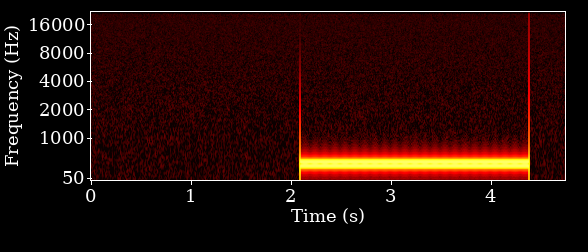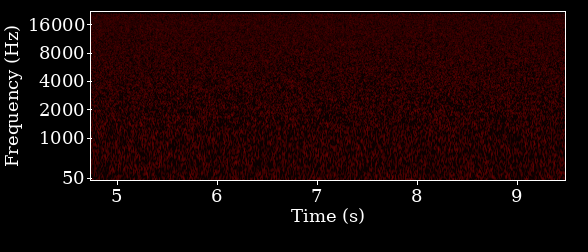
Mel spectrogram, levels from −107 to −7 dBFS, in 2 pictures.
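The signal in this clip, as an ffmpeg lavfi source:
ffmpeg -f lavfi -i "aevalsrc='0.075*(sin(2*PI*350*t)+sin(2*PI*440*t))':duration=2.29:sample_rate=44100" out.wav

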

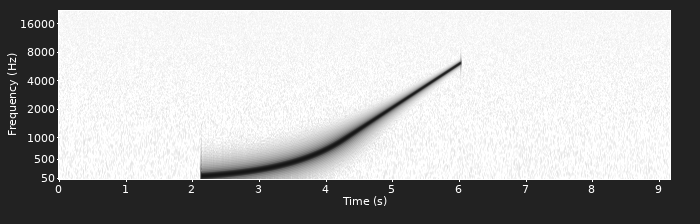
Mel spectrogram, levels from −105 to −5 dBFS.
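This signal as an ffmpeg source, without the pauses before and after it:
ffmpeg -f lavfi -i "aevalsrc='0.2*clip(min(t,3.9-t)/0.01,0,1)*sin(2*PI*100*3.9/log(6200/100)*(exp(log(6200/100)*t/3.9)-1))':duration=3.9:sample_rate=44100" out.wav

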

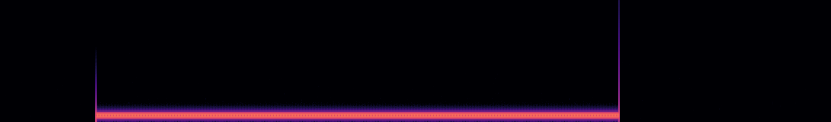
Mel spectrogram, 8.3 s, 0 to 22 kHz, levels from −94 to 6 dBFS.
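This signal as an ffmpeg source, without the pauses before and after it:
ffmpeg -f lavfi -i "aevalsrc='0.0447*(sin(2*PI*196*t)+sin(2*PI*261.63*t))':duration=5.23:sample_rate=44100" out.wav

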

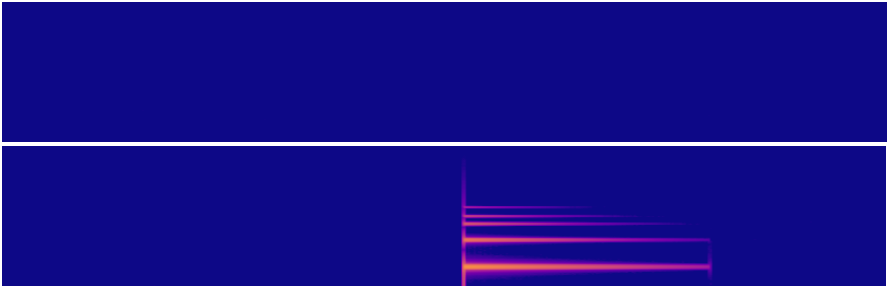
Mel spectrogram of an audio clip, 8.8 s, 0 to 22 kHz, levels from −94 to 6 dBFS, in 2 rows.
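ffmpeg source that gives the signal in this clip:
ffmpeg -f lavfi -i "aevalsrc='0.112*pow(10,-3*t/1.9)*sin(2*PI*558*t)+0.0422*pow(10,-3*t/1.443)*sin(2*PI*1395*t)+0.0158*pow(10,-3*t/1.254)*sin(2*PI*2232*t)+0.00596*pow(10,-3*t/1.172)*sin(2*PI*2790*t)+0.00224*pow(10,-3*t/1.084)*sin(2*PI*3627*t)':duration=1.23:sample_rate=44100" out.wav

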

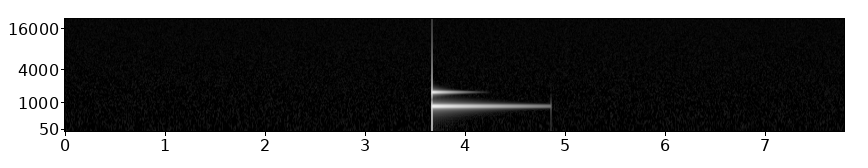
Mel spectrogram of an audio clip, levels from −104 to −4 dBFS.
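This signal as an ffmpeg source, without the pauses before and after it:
ffmpeg -f lavfi -i "aevalsrc='0.355*pow(10,-3*t/1.47)*sin(2*PI*824*t)+0.355*pow(10,-3*t/0.4)*sin(2*PI*1648*t)':duration=1.19:sample_rate=44100" out.wav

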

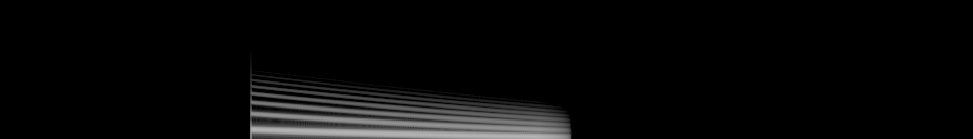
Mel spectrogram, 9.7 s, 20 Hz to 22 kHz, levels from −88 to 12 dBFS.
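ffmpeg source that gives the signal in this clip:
ffmpeg -f lavfi -i "aevalsrc='0.0891*clip((3.2-t)/0.33,0,1)*tanh(3.16*sin(2*PI*220*3.2/log(65/220)*(exp(log(65/220)*t/3.2)-1)))/tanh(3.16)':duration=3.2:sample_rate=44100" out.wav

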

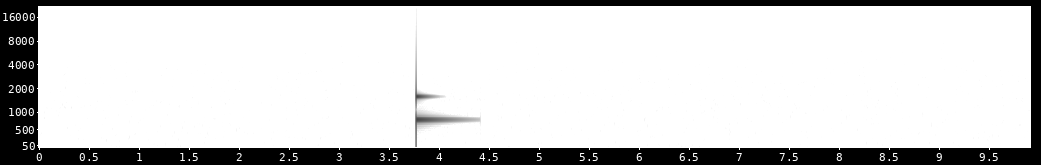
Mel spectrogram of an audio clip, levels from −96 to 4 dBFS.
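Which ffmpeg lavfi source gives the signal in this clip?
ffmpeg -f lavfi -i "aevalsrc='0.0668*pow(10,-3*t/0.78)*sin(2*PI*792*t)+0.0841*pow(10,-3*t/0.26)*sin(2*PI*1584*t)':duration=0.64:sample_rate=44100" out.wav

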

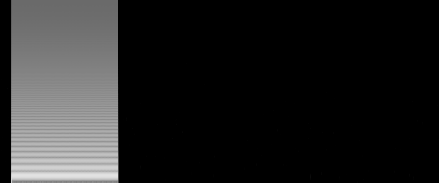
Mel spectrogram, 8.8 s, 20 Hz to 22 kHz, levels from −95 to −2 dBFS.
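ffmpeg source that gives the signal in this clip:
ffmpeg -f lavfi -i "aevalsrc='0.355*(2*mod(135*t,1)-1)':duration=2.13:sample_rate=44100" out.wav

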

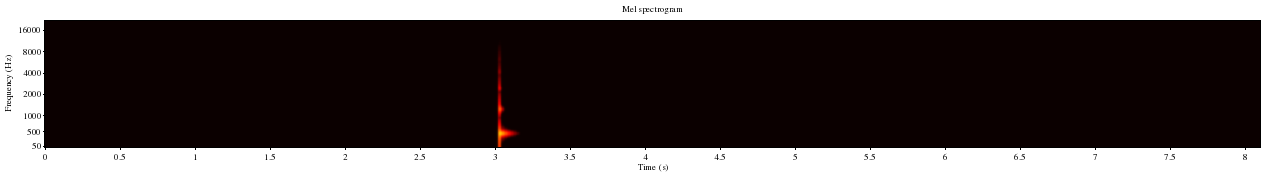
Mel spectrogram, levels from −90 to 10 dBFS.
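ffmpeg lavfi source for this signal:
ffmpeg -f lavfi -i "aevalsrc='0.112*pow(10,-3*t/0.12)*sin(2*PI*451*t)+0.0355*pow(10,-3*t/0.036)*sin(2*PI*1243.4*t)+0.0112*pow(10,-3*t/0.016)*sin(2*PI*2437.2*t)+0.00355*pow(10,-3*t/0.009)*sin(2*PI*4028.8*t)+0.00112*pow(10,-3*t/0.005)*sin(2*PI*6016.3*t)':duration=0.45:sample_rate=44100" out.wav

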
